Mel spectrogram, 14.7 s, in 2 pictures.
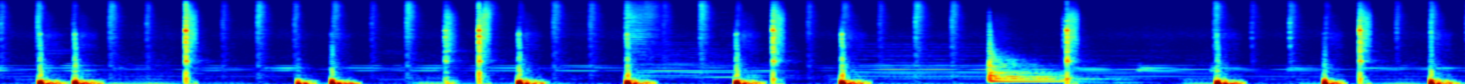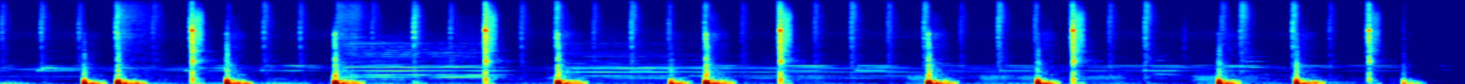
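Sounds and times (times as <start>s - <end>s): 
drums through Chandler Zener Limiter TG12413: 0.0s - 14.5s.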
